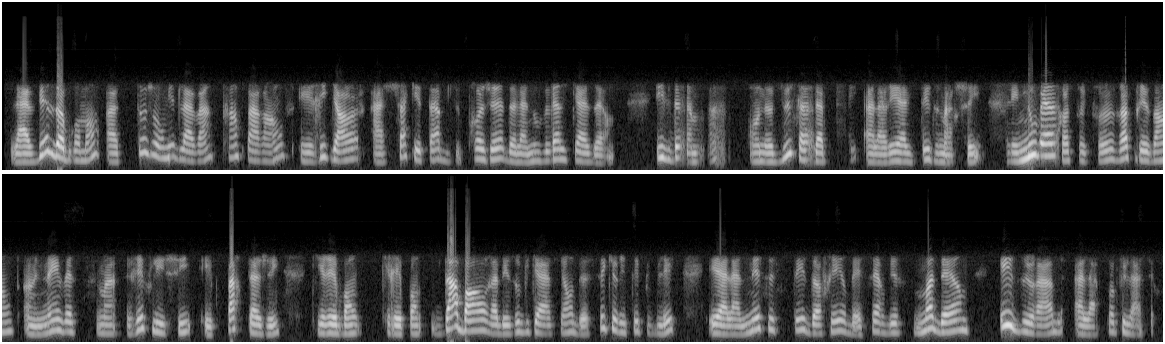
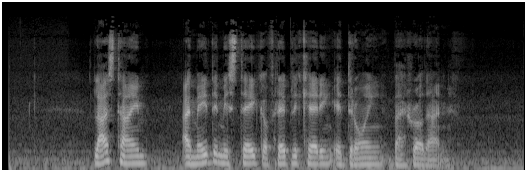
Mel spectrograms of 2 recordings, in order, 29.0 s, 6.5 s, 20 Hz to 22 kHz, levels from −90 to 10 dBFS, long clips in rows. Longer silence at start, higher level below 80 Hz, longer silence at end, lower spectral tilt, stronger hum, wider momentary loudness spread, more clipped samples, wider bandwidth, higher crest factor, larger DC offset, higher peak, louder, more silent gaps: about the same, 0.1 s vs 0.1 s; second, -64 dBFS vs -44 dBFS; first, 0.3 s vs 0.05 s; first, -6.5 dB/octave vs -4.5 dB/octave; neither; second, 13 LU vs 22 LU; neither; second, 10.5 kHz vs 15 kHz; about the same, 18 dB vs 20 dB; neither; first, 0 dBFS vs -4 dBFS; first, -17 LUFS vs -24 LUFS; neither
